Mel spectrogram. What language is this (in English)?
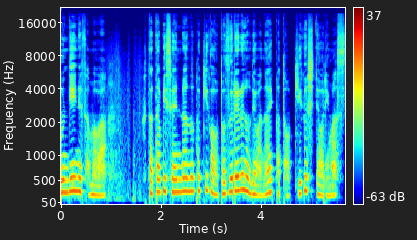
Japanese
